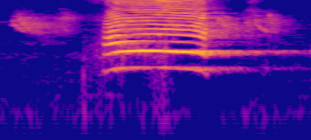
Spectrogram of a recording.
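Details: Green peafowl (Java peacock) giving a single loud, nasal, honking note of about half a second, rich in harmonics and level in pitch, with a faint fading tail and quiet surroundings.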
